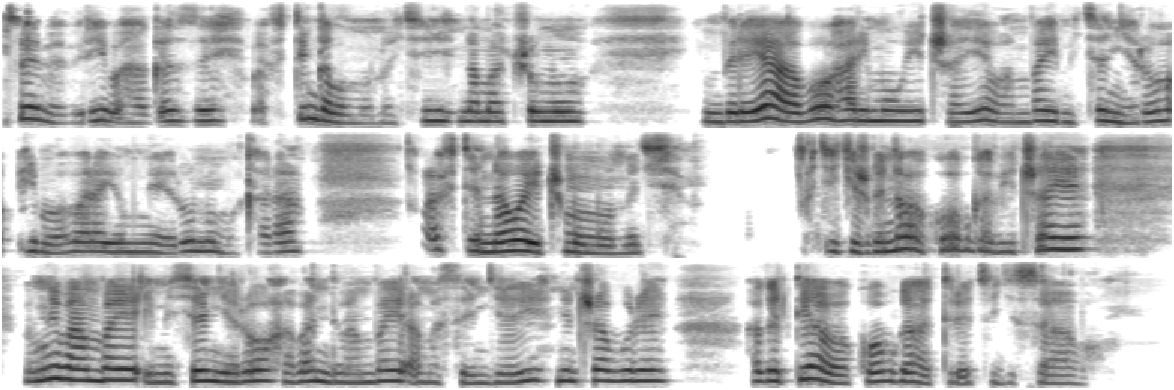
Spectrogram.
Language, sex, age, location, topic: Kinyarwanda, female, 18-24, Nyagatare, government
